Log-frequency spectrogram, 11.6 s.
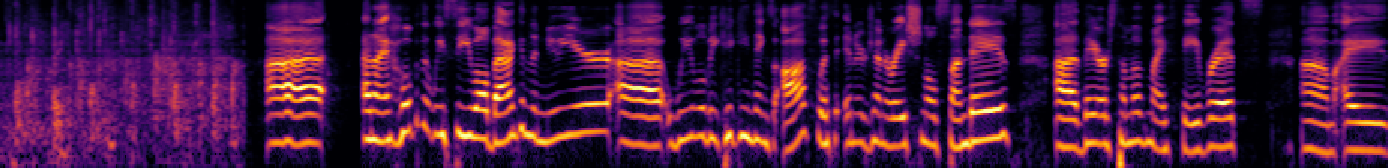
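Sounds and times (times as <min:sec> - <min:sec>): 
faint scattered clapping from a small group during a church service: 0:00.0 - 0:03.0
speech: 0:02.2 - 0:11.5.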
